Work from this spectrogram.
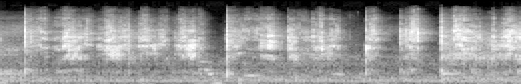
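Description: A utensil stirs butter through frozen vegetables in a pan, giving quiet, close scraping and swishing strokes in irregular bursts with short pauses between them.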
